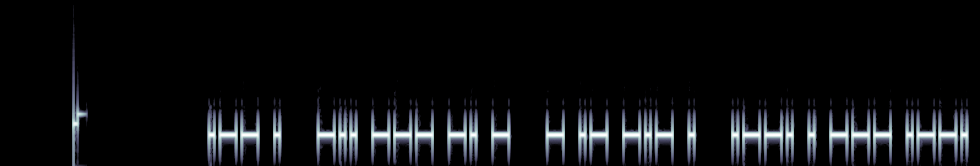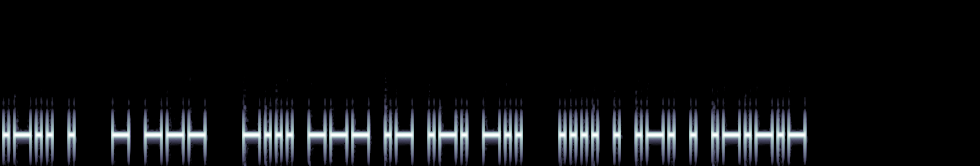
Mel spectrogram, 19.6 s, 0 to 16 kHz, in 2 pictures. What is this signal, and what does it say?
Morse code, heard as a keyed tone, about 22 wpm, 700 Hz. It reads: WE DONT TAKE PEOPLE TO BOARD HERE.
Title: Sentences from Top 1000 Words - Review Part 4 - 22wpm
